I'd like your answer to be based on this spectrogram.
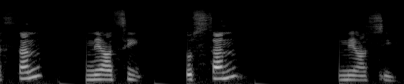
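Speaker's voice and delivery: सन्यासी spoken very slowly, syllable by syllable; slow careful pronunciation. Shown as a demonstration. Teacher modelling सन्यासी slowly for students. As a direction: draw out सन्यासी for the class to copy. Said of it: "दो बार आप रुके हैं".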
